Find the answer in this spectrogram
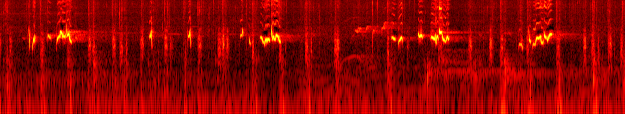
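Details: Lively song of a lesser green leafbird: rapid sequences of high, clipped chips and squeaky twitters, closely packed, with a thin drawn-out whistle in the middle.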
